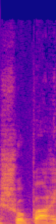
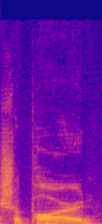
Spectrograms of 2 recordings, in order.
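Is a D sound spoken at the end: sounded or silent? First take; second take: silent; sounded. First: The final D is silent. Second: The final D is pronounced. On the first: The speaker calls it right. "no D at the end as well" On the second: The speaker calls it wrong. "I don't say Chopard"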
